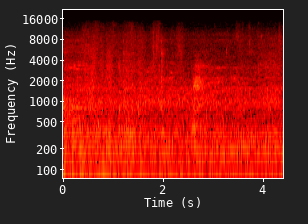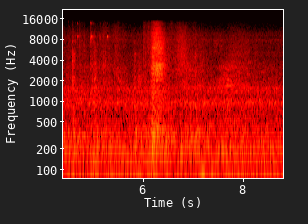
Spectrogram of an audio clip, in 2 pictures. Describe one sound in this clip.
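A young man murmurs and exclaims close by.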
